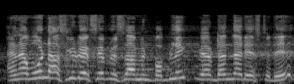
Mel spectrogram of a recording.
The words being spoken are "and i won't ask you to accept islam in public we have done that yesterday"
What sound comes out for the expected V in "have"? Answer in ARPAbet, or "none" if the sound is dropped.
V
